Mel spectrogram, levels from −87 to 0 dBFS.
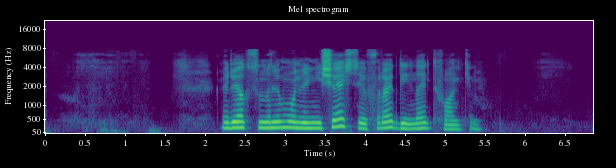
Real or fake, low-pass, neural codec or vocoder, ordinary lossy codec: fake; none; codec, 16 kHz, 2 kbps, FreqCodec, larger model; none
